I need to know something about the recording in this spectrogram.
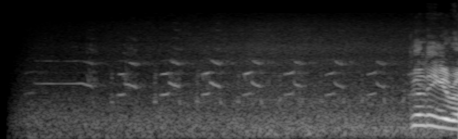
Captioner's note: seagulls squawk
